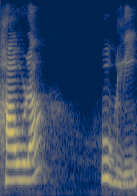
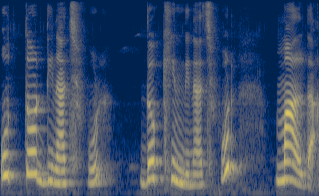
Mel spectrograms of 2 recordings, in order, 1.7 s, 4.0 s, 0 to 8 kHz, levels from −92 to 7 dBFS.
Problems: background sounds at intervals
